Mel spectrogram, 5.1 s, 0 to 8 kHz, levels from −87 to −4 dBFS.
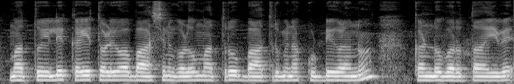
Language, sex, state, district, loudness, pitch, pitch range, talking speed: Kannada, male, Karnataka, Bidar, -14 LUFS, 145 Hz, 140-150 Hz, 140 wpm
